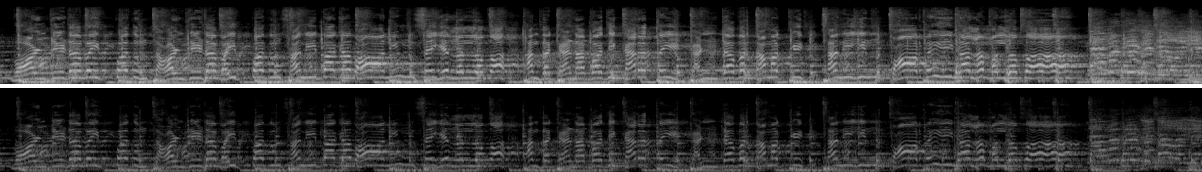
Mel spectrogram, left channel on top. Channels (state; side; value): quieter; right; 13.9 dB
